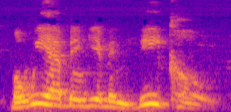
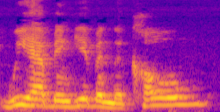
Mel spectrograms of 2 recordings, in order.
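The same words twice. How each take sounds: First: "the" stressed and said as "thee". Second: Said in the usual way. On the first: Real, not acted. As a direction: hit "the" as "thee", the one and only. Contrasts "the code" with "a code.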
